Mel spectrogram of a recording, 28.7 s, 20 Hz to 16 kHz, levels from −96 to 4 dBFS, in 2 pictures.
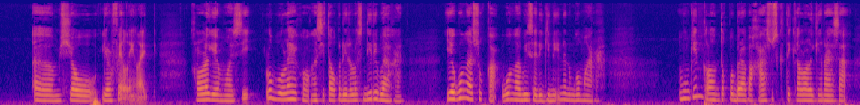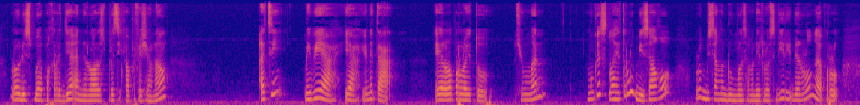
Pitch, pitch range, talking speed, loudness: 200 Hz, 185-225 Hz, 165 wpm, -34 LUFS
